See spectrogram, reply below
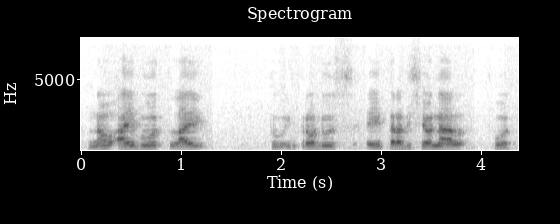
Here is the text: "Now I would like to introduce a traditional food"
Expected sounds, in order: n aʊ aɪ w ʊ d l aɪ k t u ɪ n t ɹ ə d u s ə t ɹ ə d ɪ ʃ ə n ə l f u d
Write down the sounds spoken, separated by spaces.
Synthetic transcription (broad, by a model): n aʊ aɪ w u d l aɪ k t u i n t ɹ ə d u s ə t ɹ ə d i s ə n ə l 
